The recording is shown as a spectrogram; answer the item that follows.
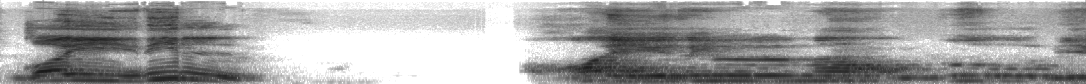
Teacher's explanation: Go tebal, ri tipis.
